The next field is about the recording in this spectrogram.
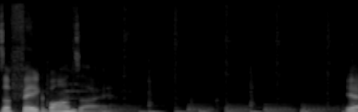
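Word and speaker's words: Bonsly: I see a lot of people saying Bonsley, but like look at it. It's a Bonsai tree. Like look at the design. It's Bonsai. Bonsai. It's right there.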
